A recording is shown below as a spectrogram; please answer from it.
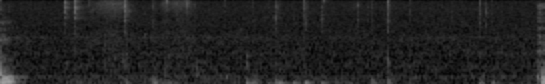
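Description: Faint, scattered clicks of computer keyboard keys being typed, a few at a time with gaps, in near silence.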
